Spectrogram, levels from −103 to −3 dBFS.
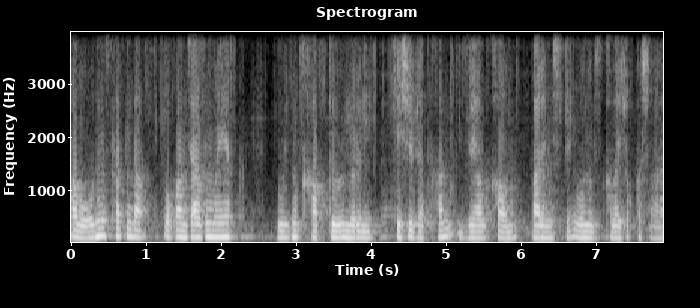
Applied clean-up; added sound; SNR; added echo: neural separator model SepFormer DNS4.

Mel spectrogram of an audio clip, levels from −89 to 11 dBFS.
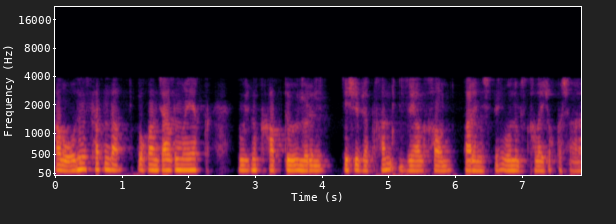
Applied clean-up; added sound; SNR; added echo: neural mask model Resemble Enhance denoiser.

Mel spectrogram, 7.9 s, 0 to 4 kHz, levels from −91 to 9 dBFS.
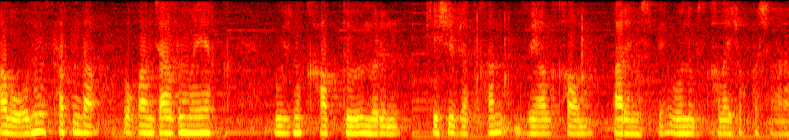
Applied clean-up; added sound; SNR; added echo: none; none; none; none.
